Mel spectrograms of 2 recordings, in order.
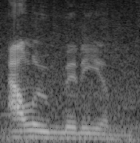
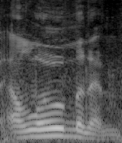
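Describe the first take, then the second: First: It is said with five syllables, ending -minium. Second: It is said with four syllables, ending -minum. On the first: The speaker calls it wrong. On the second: The speaker calls it right.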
